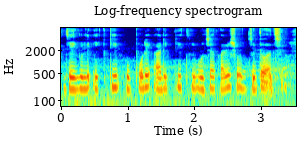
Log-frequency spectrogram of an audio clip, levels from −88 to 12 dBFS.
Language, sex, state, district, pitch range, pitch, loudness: Bengali, female, West Bengal, Cooch Behar, 200-220 Hz, 205 Hz, -17 LUFS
